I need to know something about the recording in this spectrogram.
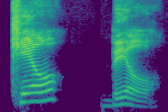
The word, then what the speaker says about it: Kill Bill: So, here we have the final L sound. In Brazilian Portuguese, we don't usually produce this sound. Usually, we say uh a U sound. For example, when you say pastel, Portugal, Emanuel, we say u. Yeah. Instead of the L in the end of the words, but in English, you say L kill, bill.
